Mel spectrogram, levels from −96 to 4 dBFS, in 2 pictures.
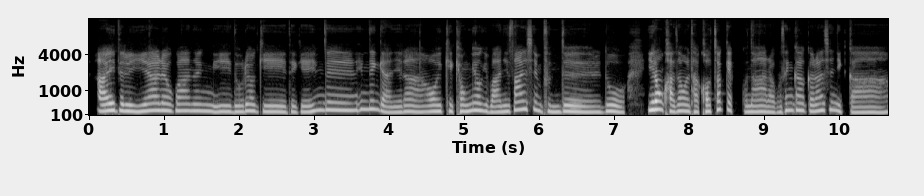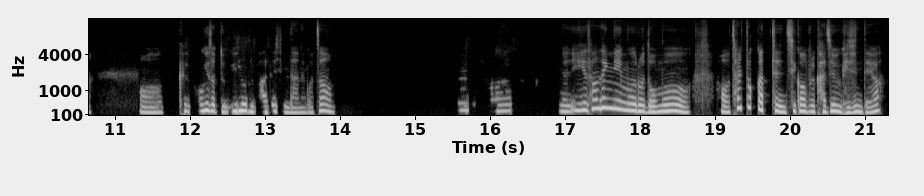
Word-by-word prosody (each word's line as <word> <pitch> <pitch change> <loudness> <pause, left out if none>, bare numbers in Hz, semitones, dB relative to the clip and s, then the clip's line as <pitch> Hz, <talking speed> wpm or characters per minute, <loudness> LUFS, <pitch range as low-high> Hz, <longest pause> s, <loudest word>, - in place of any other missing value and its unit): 아이들을 245 0 +4
이해하려고 250 +2 +1
하는 245 -2 -1
이 220 +1 0
노력이 215 -1 0
되게 210 +1 -2
힘든 275 0 0
힘든 305 +1 -2
게 235 - -1
아니라 205 +2 -2
어 225 +1 +1
'이렇게 230 0 -2
경력이 240 +2 0
많이 210 +1 0
쌓이신 285 0 -1
분들도 210 -1 +1 0.3
이런 295 +2 +8
과정을 235 -1 0
다 210 0 -3
거쳤겠구나.'라고 215 -4 -2
생각을 260 -2 -2
하시니까 200 -7 -3 0.7
어 195 -1 -3 0.3
그 230 - -4
거기서 245 0 +3
또 210 -2 -5
위로를 235 -2 +4
받으신다는 195 -3 -5
거죠? 210 +3 -3 1.7
음 265 -1 -7 0.4
어. 235 +1 -6 0.6
네. 225 -1 -3
이게 265 +1 +2
선생님으로 315 -8 +3
너무 220 0 +3 0.4
어 210 -4 0
찰떡같은 315 - 0
직업을 230 0 +1
가지고 215 +2 +2
계신데요? 200 +3 0
230 Hz, 290 characters per minute, -23 LUFS, 210-260 Hz, 1.7 s, 이런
